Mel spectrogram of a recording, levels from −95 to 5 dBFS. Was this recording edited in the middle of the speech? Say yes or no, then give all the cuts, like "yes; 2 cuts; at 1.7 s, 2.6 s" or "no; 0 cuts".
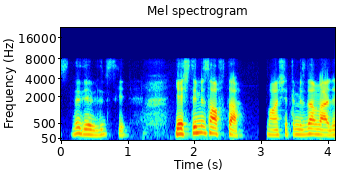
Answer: no; 0 cuts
